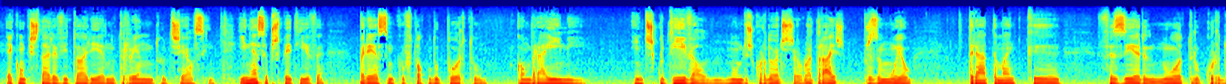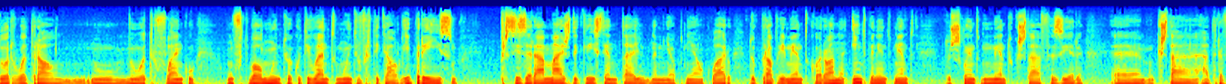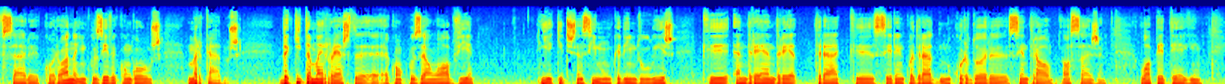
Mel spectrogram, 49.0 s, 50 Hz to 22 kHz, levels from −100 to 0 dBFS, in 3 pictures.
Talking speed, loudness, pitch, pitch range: 125 wpm, -17 LUFS, 100 Hz, 95-110 Hz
